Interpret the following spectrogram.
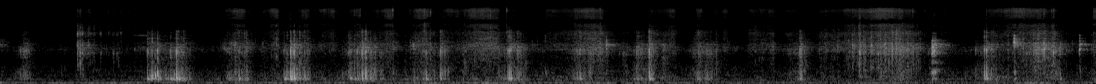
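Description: Dry, crumbly white chunks crunching as they are bitten, chewed and broken apart, with a crinkle of plastic; a run of irregular crunches, roughly one every half second to a second.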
